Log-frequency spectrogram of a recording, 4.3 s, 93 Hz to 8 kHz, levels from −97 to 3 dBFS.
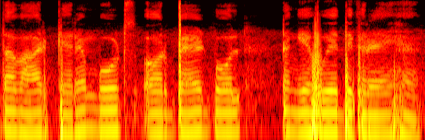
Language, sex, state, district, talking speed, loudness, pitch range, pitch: Hindi, male, Uttar Pradesh, Lucknow, 155 wpm, -26 LUFS, 110-115 Hz, 110 Hz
